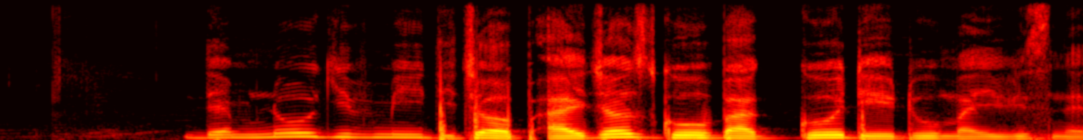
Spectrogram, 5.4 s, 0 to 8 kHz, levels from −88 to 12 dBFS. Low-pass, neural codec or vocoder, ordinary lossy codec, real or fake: none; none; none; real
